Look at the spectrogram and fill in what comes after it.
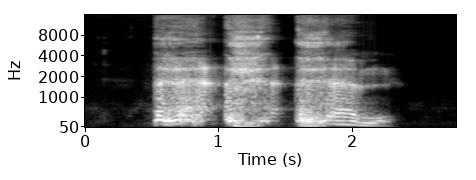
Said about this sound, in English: as the sexual tension between the two kind of starts filling the room, who clears their throat?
